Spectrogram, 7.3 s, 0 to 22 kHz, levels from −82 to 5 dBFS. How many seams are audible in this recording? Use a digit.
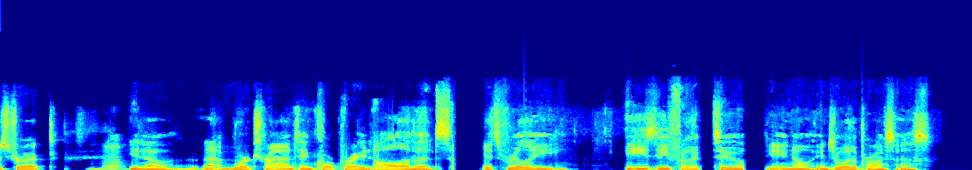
3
